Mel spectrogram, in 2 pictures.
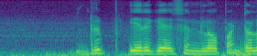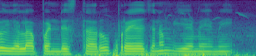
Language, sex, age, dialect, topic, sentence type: Telugu, male, 25-30, Southern, agriculture, question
